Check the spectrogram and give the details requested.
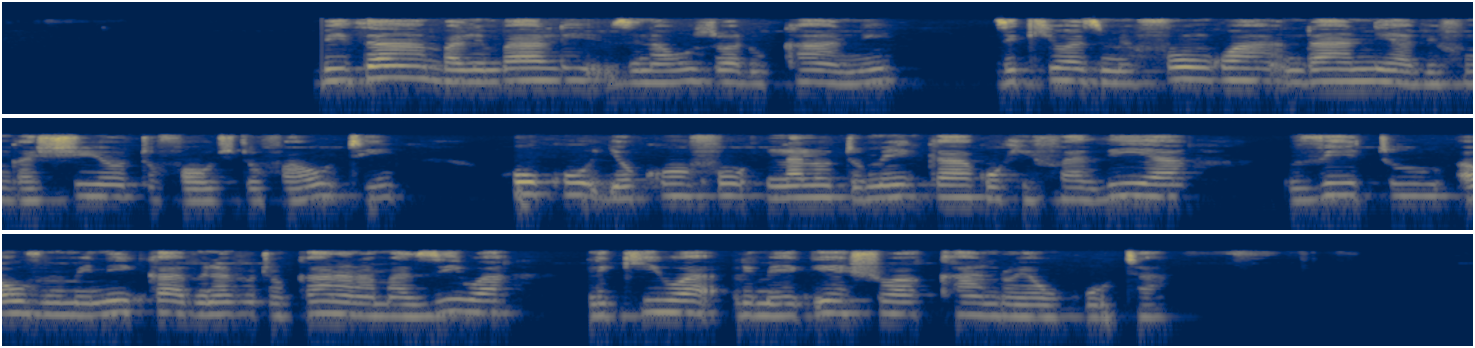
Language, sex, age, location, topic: Swahili, female, 36-49, Dar es Salaam, finance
